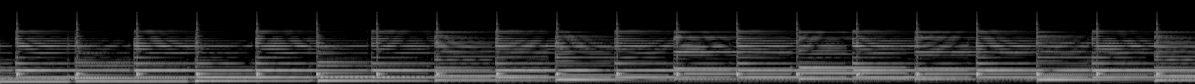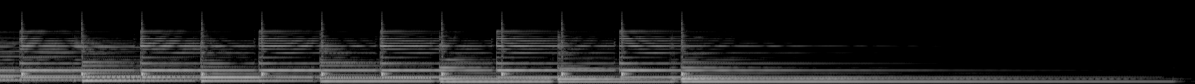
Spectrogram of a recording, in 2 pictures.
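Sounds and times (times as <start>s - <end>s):
guitar playing a C major skipping exercise: 0.0s - 23.8s.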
